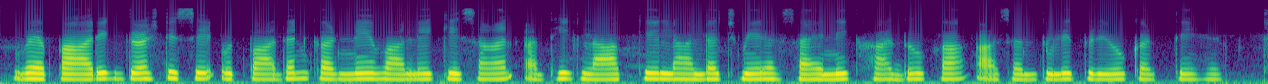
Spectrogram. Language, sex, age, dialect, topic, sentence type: Hindi, female, 25-30, Awadhi Bundeli, agriculture, statement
